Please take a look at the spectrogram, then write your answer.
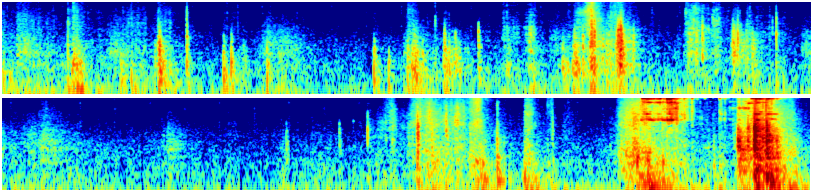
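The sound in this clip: Keys are set down beside a document, with faint scattered taps followed by a louder jangle near the end.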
